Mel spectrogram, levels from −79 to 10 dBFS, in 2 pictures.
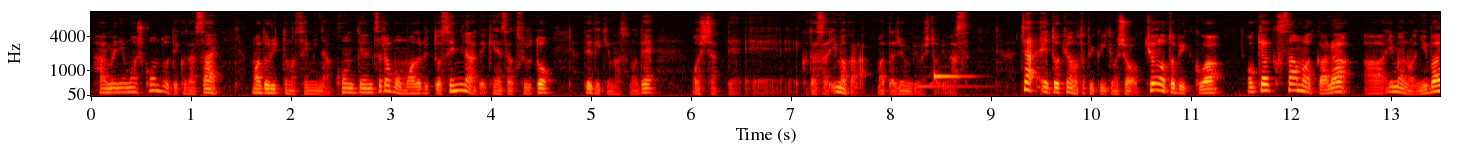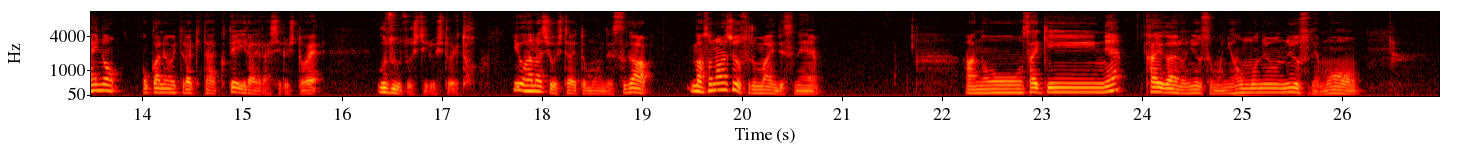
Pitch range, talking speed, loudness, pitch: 120-180 Hz, 435 characters per minute, -30 LUFS, 155 Hz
